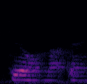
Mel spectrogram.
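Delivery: unvoiced whisper. Real, not acted. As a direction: breathe it out without voice. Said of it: "whispering while trying to sneeze".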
